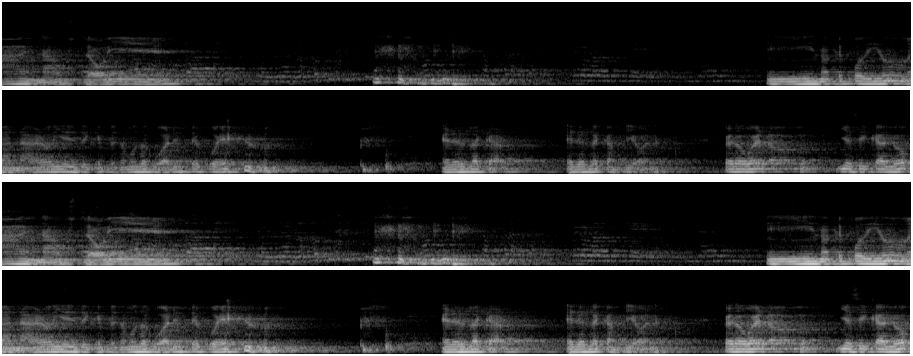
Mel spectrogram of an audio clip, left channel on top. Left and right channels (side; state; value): left; quieter; 6.4 dB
